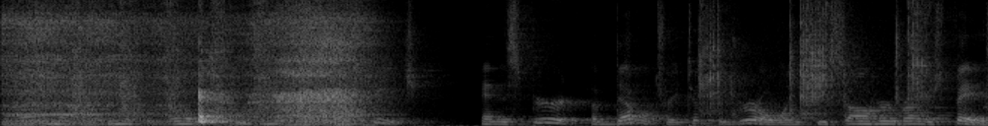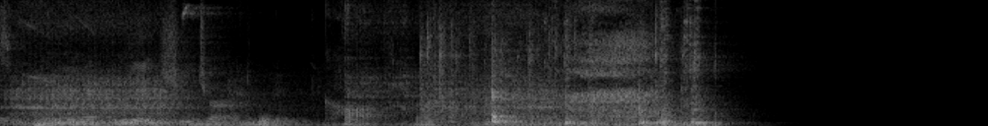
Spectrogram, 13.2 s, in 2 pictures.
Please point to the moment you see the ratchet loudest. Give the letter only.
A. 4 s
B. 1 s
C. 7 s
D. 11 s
D.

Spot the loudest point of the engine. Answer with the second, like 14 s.
7 s.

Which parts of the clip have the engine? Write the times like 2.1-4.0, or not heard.
0.0-2.5, 6.5-10.4.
